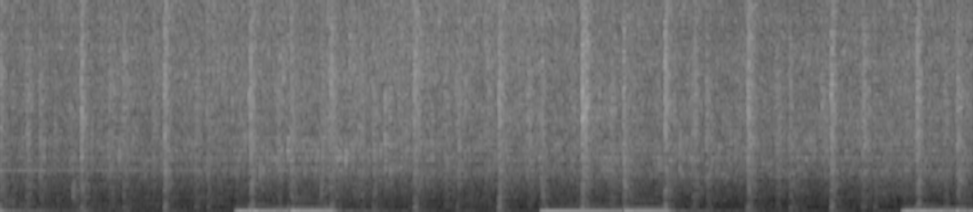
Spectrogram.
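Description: Ginger and garlic paste sizzling as it fries in hot oil in a wok, stirred with a wooden spatula. Three short runs of deep bass notes from background music cut in over it, about two, four and seven seconds in, louder than the frying.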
